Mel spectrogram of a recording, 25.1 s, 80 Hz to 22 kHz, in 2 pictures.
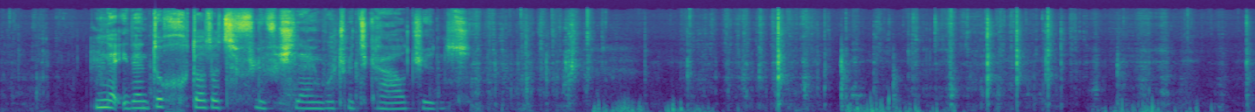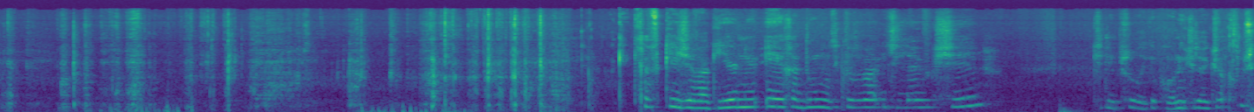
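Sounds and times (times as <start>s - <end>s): stick scraping plastic tub: 0.0s - 5.9s.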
